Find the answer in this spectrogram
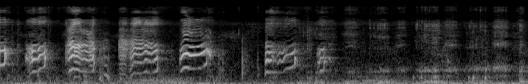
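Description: An English Bulldog puppy gives a run of high, wavering yelps and whiny howls.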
